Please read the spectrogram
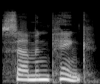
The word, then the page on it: salmon pink: American English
